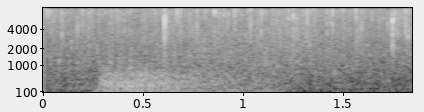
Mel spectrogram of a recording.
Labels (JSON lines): {"label": "biophony, growl", "recorder": "SoundTrap 500"}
